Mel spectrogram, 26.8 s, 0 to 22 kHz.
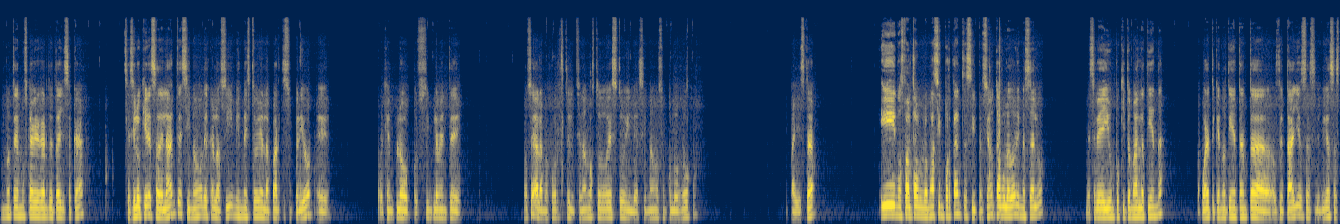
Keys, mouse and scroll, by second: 5.3-5.7 scroll up 2, 5.7 shift+middle click, 6.6-7.0 scroll up 1, 7.0-7.5 scroll down 3, 7.5-8.6 middle drag, 8.6 click, 9.9 shift+middle click, 11.0 shift+click, 12.5 click, 13.3 click, 14.3-15.4 middle drag, 15.4 click, 15.7-18.7 middle drag, 20.0 Tab, 20.6-22.9 middle drag, 22.9-23.3 scroll up 2, 23.6-26.3 middle drag, 26.3-26.8 scroll up 4.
